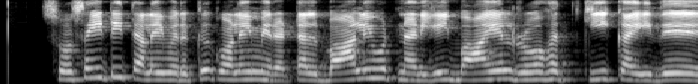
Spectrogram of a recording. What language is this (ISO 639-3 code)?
tam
